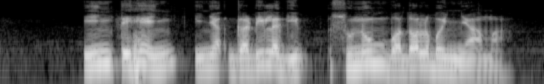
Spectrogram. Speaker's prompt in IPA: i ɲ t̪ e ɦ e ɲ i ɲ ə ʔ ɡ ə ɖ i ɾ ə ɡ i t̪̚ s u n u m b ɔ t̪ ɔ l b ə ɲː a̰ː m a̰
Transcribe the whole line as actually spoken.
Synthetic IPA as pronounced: i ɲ t̪ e ɦ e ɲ i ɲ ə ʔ ɡ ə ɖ i l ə ɡ i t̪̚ s u n u m b ɔ d̪ ɔ l b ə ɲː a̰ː m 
